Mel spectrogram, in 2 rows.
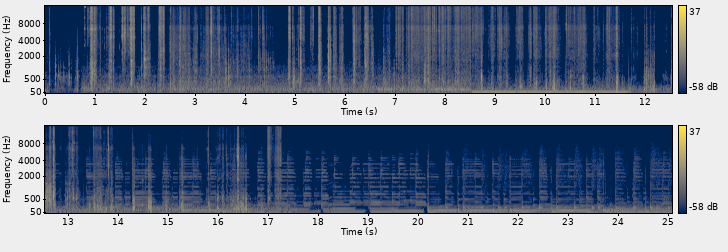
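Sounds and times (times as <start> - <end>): plastic cutlery clattering: 0.0 - 17.4
low hum: 0.6 - 17.4.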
